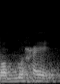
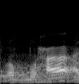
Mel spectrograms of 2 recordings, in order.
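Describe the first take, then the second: First: The final vowel shifts strongly toward 'i'. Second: The final vowel is a plain open 'a'. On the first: "imalah besar yang wadduhi" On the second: "Seperti wadduha"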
